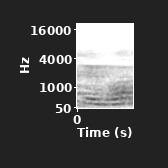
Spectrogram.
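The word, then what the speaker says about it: כבוד: Aqui está até kevod, mas é kevod a pronúncia.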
